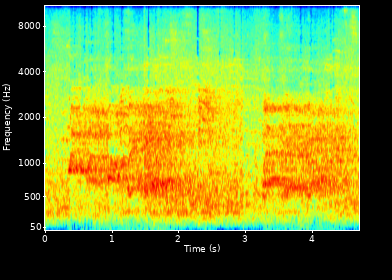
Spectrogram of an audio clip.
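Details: Miniature wire-haired dachshund whining in high, drawn-out tones around a noisy indoor background, with long whimpering notes repeated in bursts and human voices mixed in.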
